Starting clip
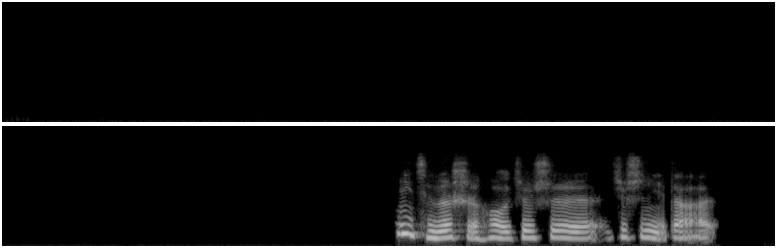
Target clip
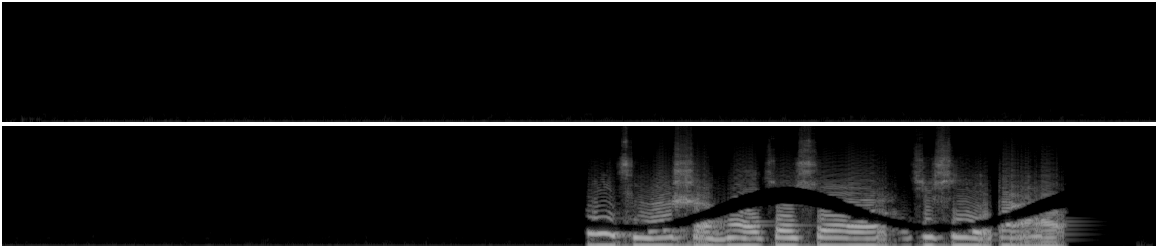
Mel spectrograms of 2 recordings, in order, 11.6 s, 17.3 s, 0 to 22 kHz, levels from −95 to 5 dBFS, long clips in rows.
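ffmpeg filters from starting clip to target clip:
-af "aeval=exprs='if(lt(val(0),0),0.251*val(0),val(0))':c=same,alimiter=level_in=4.5dB:limit=-24dB:level=0:latency=1:release=40,volume=-4.5dB,atempo=0.67,bandreject=f=146.3:t=h:w=4,bandreject=f=292.6:t=h:w=4,bandreject=f=438.9:t=h:w=4,bandreject=f=585.2:t=h:w=4,bandreject=f=731.5:t=h:w=4,bandreject=f=877.8:t=h:w=4,afftfilt=real='re*(1-between(b*sr/1024,460*pow(2300/460,0.5+0.5*sin(2*PI*0.43*pts/sr))/1.41,460*pow(2300/460,0.5+0.5*sin(2*PI*0.43*pts/sr))*1.41))':imag='im*(1-between(b*sr/1024,460*pow(2300/460,0.5+0.5*sin(2*PI*0.43*pts/sr))/1.41,460*pow(2300/460,0.5+0.5*sin(2*PI*0.43*pts/sr))*1.41))':win_size=1024:overlap=0.75,volume=6dB"

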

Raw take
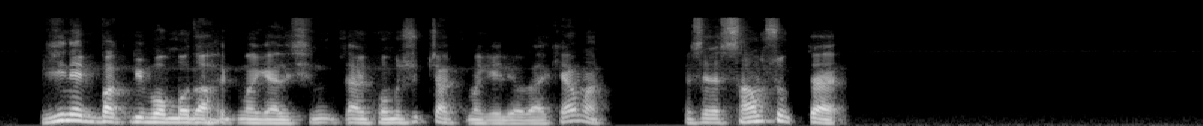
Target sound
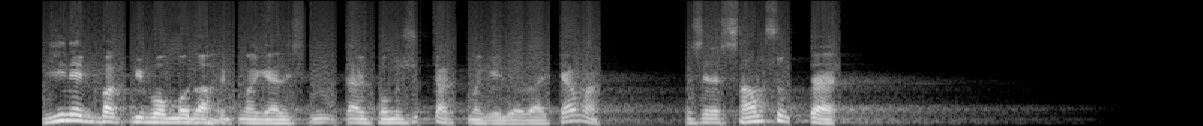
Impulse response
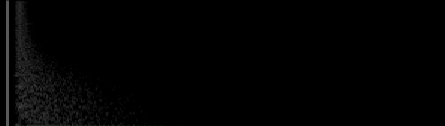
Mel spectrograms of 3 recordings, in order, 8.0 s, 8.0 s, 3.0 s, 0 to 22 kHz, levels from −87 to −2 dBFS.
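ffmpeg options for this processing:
-filter_complex "[0:a]aeval=exprs='val(0)*gte(abs(val(0)),0.0266)':c=same,asplit=2[a][b];[1:a]atrim=start_sample=2205,asetrate=48510,aresample=44100[c];[b][c]afir=irnorm=-1:irlink=0,volume=-7dB[d];[a][d]amix=inputs=2:normalize=0"

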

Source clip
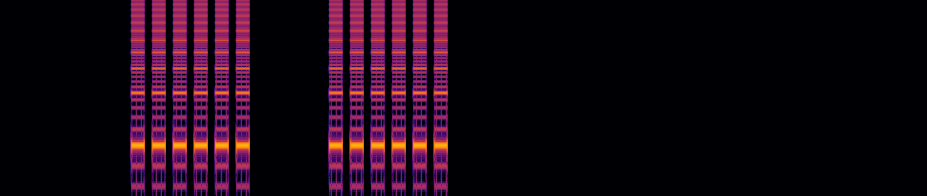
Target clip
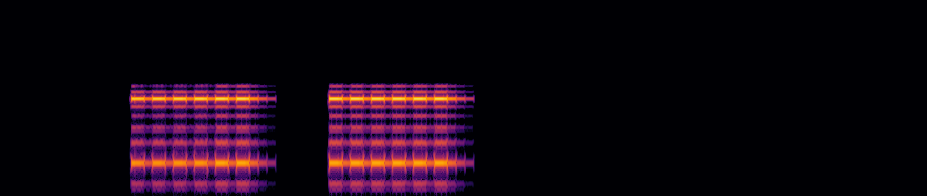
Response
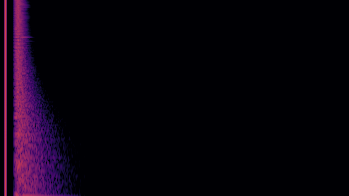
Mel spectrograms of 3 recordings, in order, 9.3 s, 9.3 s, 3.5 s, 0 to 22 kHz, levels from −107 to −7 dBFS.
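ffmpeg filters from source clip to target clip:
-filter_complex "[0:a]asettb=1/sr,asplit=3[a][b][c];[a]atrim=end=1.344[d];[b]atrim=start=1.34:end=2.09,asetpts=PTS-STARTPTS,afade=t=in:d=0.004:c=qsin,afade=t=out:st=0.746:d=0.004:c=qsin,highpass=400[e];[c]atrim=start=2.086[f];[d][e]acrossfade=d=0.004:c1=hsin:c2=qsin[g];[g][f]acrossfade=d=0.004:c1=qsin:c2=hsin,afftfilt=real='re*gte(hypot(re,im),0.00794)':imag='im*gte(hypot(re,im),0.00794)':win_size=1024:overlap=0.75,dynaudnorm=f=470:g=7:m=15.5dB,asoftclip=type=tanh:threshold=-16dB,aecho=1:1:88|176|264:0.224|0.0515|0.0118,lowpass=f=3.2k:t=q:w=0.5098,lowpass=f=3.2k:t=q:w=0.6013,lowpass=f=3.2k:t=q:w=0.9,lowpass=f=3.2k:t=q:w=2.563,afreqshift=-3800"

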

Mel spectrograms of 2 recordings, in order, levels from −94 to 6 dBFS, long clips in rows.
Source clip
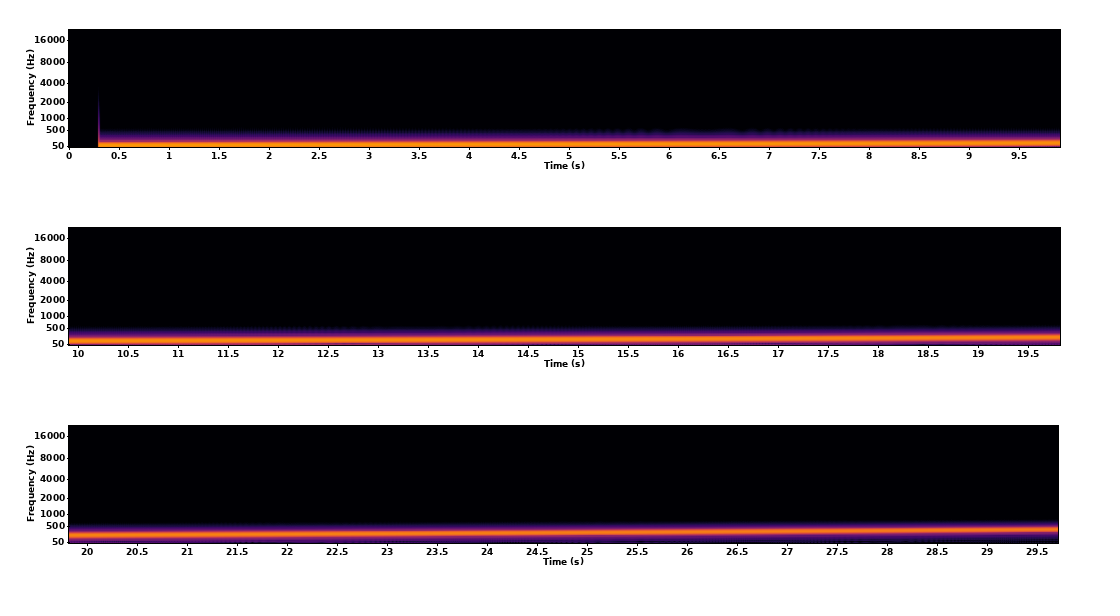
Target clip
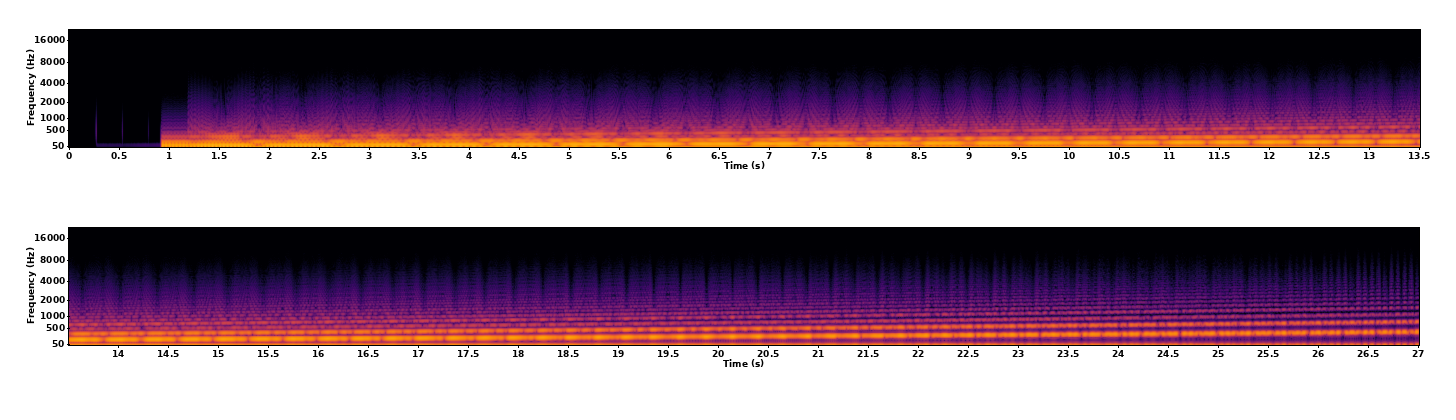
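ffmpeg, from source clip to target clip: -filter_complex "[0:a]atempo=1.1,acrossover=split=440[a][b];[a]adelay=650[c];[c][b]amix=inputs=2:normalize=0,aeval=exprs='clip(val(0),-1,0.0188)':c=same,asplit=2[d][e];[e]aecho=0:1:261|522|783|1044|1305|1566:0.531|0.265|0.133|0.0664|0.0332|0.0166[f];[d][f]amix=inputs=2:normalize=0,aeval=exprs='0.2*(cos(1*acos(clip(val(0)/0.2,-1,1)))-cos(1*PI/2))+0.0794*(cos(4*acos(clip(val(0)/0.2,-1,1)))-cos(4*PI/2))':c=same"

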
